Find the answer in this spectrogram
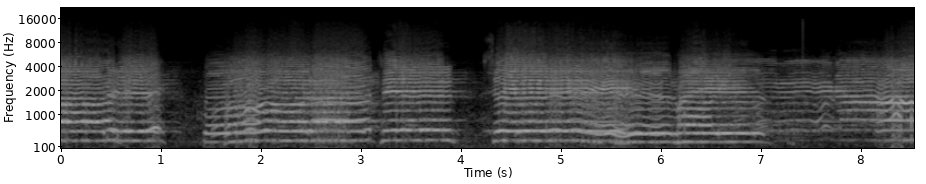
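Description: Devotional chanting: a voice holding long, ornamented melodic notes, breaking off briefly about a second in and again around four seconds in.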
